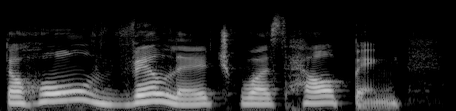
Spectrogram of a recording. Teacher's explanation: The whole village 할 때 whole 할 때 W는 묵음이에요. 그래서 whole H를 또렷하게 소리 내는데 바람이 먼저 새어 나올 수 있게 해주세요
